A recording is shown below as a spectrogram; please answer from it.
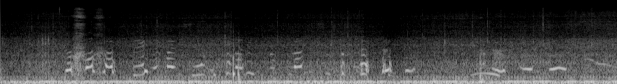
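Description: Yamaha R1's inline-four motorcycle engine idling steadily at a standstill, a low even rumble. Faint, muffled bits of voice and laughter come and go over it.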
